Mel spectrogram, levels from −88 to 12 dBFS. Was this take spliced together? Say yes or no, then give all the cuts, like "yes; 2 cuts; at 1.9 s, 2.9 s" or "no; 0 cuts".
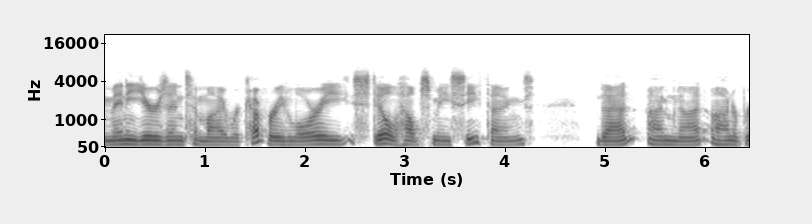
no; 0 cuts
